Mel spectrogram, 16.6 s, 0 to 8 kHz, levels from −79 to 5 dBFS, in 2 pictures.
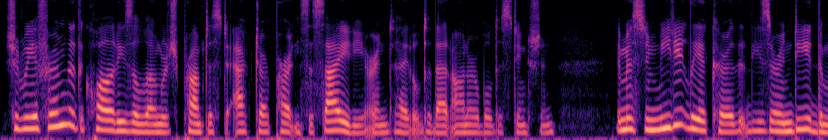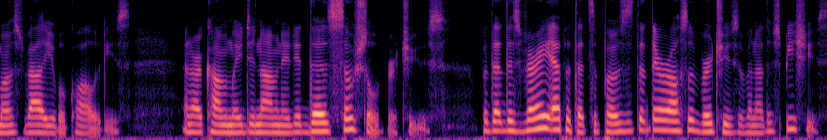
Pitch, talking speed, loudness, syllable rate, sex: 195 Hz, 200 wpm, -18 LUFS, 6.9 syllables/s, female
